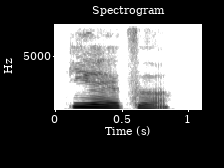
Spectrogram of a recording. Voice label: "叶子", Chinese

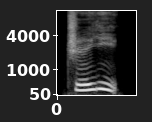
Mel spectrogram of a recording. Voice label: "执意", Chinese

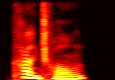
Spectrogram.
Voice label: "看成", Chinese

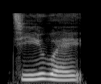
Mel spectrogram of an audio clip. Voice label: "极为", Chinese

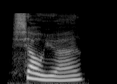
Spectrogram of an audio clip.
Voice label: "校园", Chinese

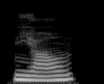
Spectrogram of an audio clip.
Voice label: "娘", Chinese

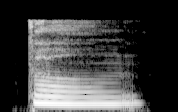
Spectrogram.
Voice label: "等", Chinese

